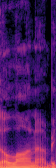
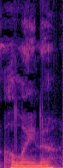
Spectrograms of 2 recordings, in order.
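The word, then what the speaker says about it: Alanna: The last thing that Lauren Cohan said to me was, um, "It's pronounced Alana because I was pronouncing Alana's name Elena during a panel."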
